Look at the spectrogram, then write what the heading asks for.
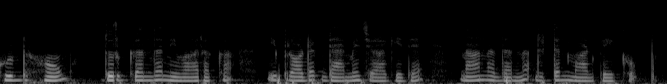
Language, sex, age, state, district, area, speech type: Kannada, female, 30-45, Karnataka, Chitradurga, urban, read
